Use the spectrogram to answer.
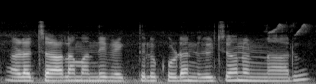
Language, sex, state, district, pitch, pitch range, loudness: Telugu, male, Telangana, Mahabubabad, 175 Hz, 170-175 Hz, -17 LUFS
